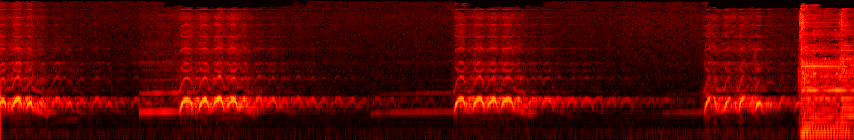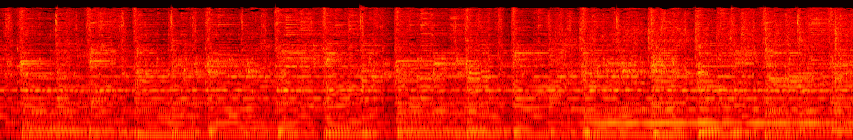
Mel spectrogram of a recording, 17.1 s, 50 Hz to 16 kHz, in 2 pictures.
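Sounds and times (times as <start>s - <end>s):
bird-like warbling call: 0.0s - 6.4s, 7.0s - 8.2s, 9.7s - 17.0s
guitar music: 8.0s - 17.0s.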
